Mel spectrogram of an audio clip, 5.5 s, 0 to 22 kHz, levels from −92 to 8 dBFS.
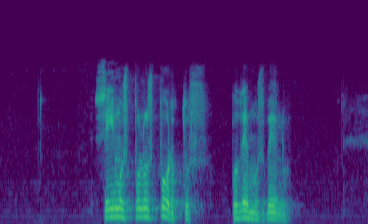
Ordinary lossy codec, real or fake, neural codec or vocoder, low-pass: Opus, 32 kbps; real; none; 7.2 kHz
